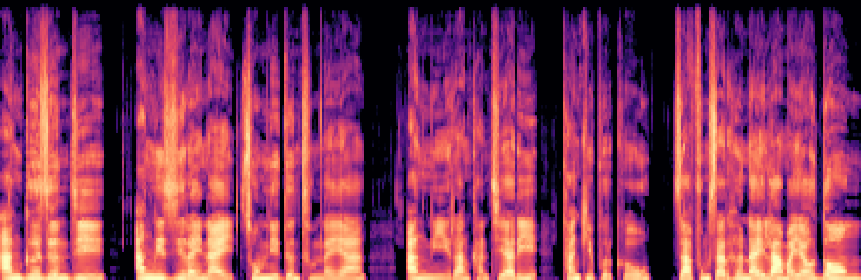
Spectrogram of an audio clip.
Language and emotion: Bodo, happy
